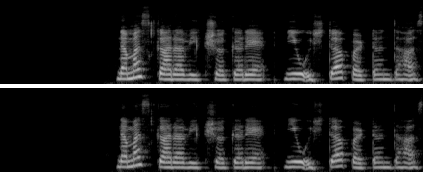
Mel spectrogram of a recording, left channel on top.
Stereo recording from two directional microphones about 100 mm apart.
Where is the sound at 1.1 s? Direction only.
25° left (ahead or behind).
